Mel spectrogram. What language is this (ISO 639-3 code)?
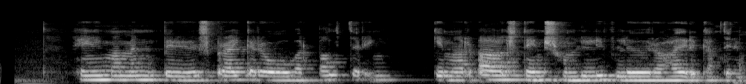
isl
